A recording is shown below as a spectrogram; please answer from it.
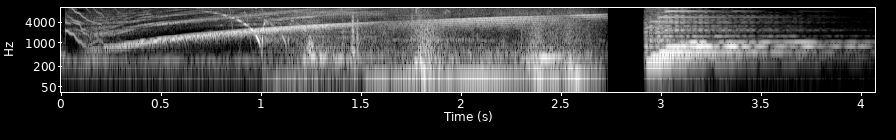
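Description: Cartoon sound effects: a rising electronic sweep over a low rumble that cuts off suddenly near three seconds, followed by a bright chime held for about a second, a title-card sting.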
